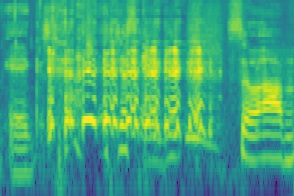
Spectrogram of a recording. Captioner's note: laughs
